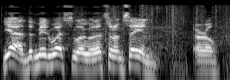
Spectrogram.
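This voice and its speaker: A man's voice: on the high side, expressive, normal speed, a little hiss or hum. A man livestreaming a video game, giving casual commentary and chatting with viewers in a repetitive, explanatory way.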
